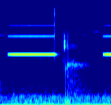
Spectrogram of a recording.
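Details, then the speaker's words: SDR transceiver RF switch in transmit mode, probing between the LPF and antenna: a steady high continuity beep breaks off as the probes shift, then returns; continuity present, confirming the relay switching is the correct way around. "And you can hear there's connectivity. So that confirms that the switching here is the correct way around."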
